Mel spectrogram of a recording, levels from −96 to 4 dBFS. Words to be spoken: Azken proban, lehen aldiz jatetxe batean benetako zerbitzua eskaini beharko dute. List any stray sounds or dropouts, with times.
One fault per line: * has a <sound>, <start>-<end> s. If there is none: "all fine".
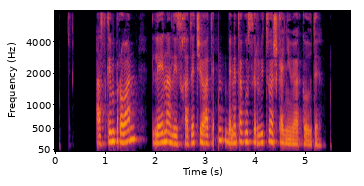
* has a dropout, 3.2-3.3 s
